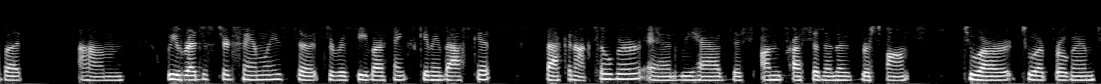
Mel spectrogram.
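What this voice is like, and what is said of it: Scratchy, slightly hoarse voice. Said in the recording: “my voice is a little scratchy because we've been putting in some long hours”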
